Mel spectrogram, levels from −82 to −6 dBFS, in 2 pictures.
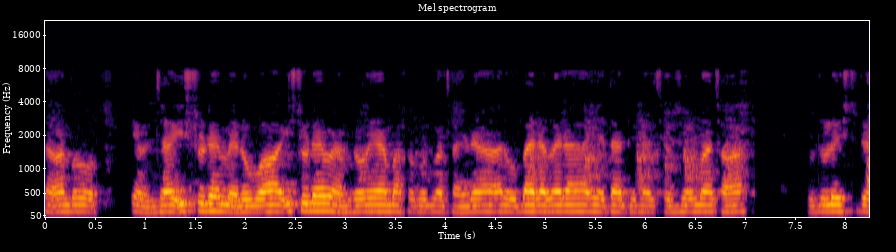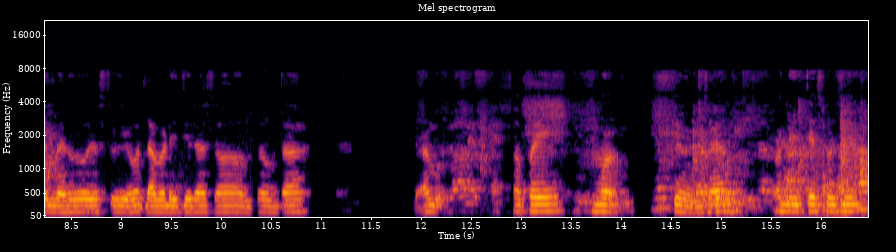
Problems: constant background noise, continuous background conversations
